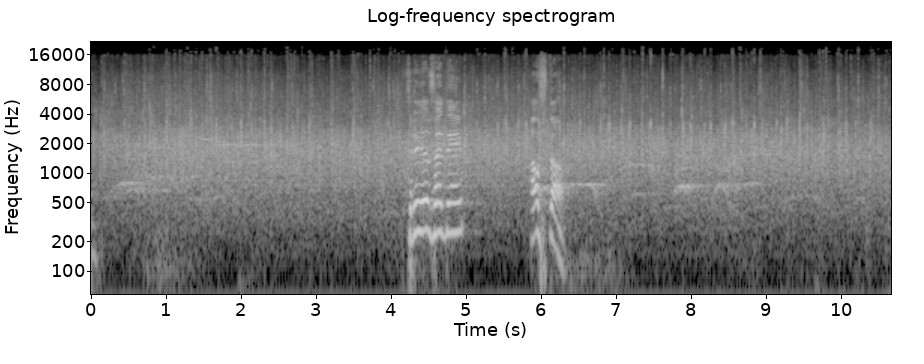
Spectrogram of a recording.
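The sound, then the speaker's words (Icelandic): Steady applause from an audience in a hall, clapping for a group of girls, a dense wash of clapping throughout with two brief bursts of a voice speaking over it. “og þið sem eru í salunum geti klappa fyrir þeim á meðan”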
